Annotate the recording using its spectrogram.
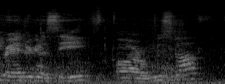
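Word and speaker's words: Wüsthof: you're gonna see are wusthoff technically if you want to be correct in german they pronounce their w is like a v stop but who's not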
